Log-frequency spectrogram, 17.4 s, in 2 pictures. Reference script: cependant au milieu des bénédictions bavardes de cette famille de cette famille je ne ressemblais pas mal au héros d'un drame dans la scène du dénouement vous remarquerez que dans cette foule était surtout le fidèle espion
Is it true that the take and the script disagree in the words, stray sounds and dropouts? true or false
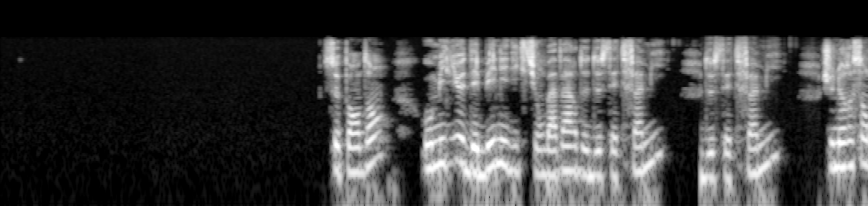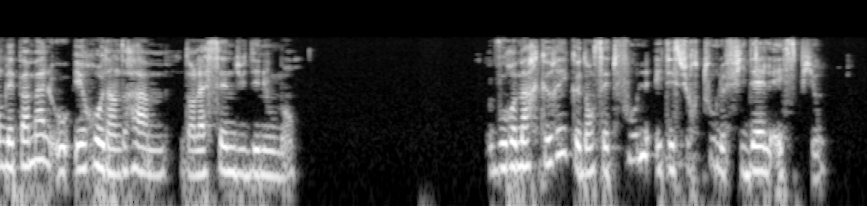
false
